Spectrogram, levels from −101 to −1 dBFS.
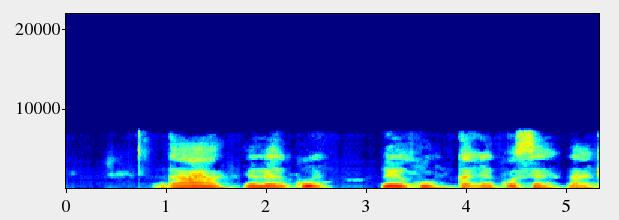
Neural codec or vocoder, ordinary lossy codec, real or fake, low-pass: codec, 16 kHz, 1 kbps, FreqCodec, larger model; none; fake; 7.2 kHz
